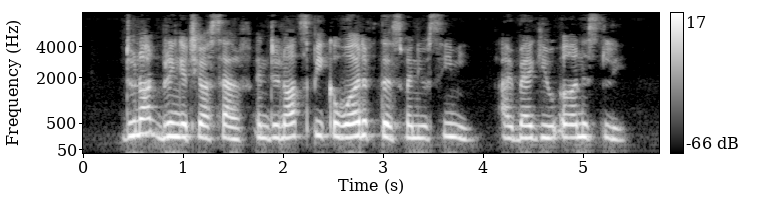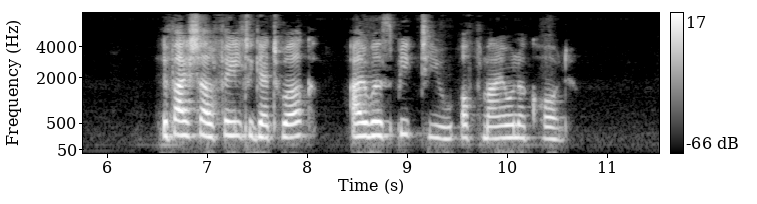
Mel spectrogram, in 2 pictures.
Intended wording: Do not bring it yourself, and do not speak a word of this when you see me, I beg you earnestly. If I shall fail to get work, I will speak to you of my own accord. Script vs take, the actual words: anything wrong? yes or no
no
